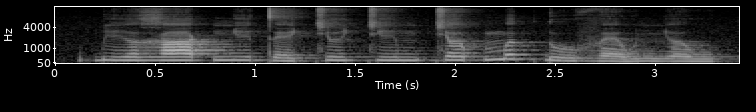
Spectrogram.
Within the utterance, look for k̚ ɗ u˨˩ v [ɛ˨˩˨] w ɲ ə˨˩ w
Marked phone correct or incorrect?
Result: correct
